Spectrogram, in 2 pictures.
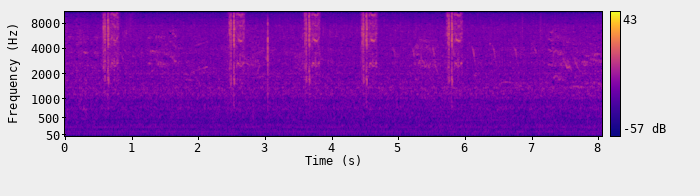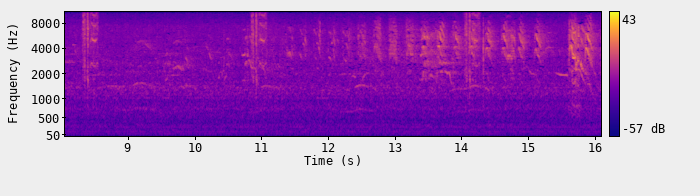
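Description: Camera shutters clicking one at a time, a second or a few seconds apart, over steady low background noise. Bird calls grow busier in the last few seconds.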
